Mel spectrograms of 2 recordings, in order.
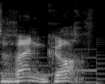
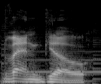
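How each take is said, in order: First: Gogh ends in a rough sound, like 'cough'. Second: Gogh ends in an open vowel, like 'go'. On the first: The speaker calls it right. "It's Van Gogh. Except it's like, cough" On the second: The speaker calls it wrong. "it's not pronounced Van Gogh"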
